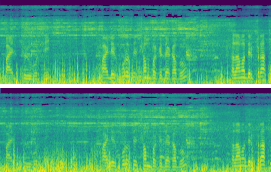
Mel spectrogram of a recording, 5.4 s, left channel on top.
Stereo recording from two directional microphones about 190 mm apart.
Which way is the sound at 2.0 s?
5° left (ahead or behind).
